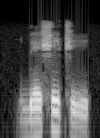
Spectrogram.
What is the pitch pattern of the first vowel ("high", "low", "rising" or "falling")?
low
